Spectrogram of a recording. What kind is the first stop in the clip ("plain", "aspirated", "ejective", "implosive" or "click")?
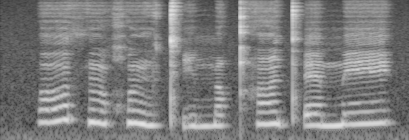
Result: ejective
